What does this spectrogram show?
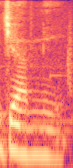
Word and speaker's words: Camii: Sebenarnya kalau tulisannya itu Tokyo kami ya, tapi dibacanya itu Jami.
